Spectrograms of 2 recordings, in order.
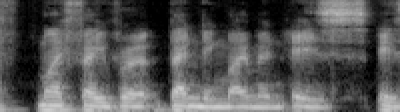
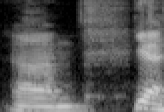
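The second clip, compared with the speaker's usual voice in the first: normal talking voice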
